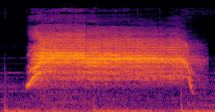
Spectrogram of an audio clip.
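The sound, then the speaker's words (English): A queen's long, high-pitched scream, a woman's cry that swoops up sharply at the start, holds piercing and loud for about a second and a half, then drops away, heard alone. “She peered at the still waters and screamed.”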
